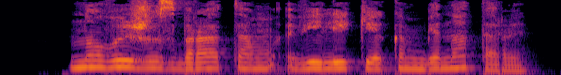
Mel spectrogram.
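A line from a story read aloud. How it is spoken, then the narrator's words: Plain. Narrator (Russian): ответила я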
